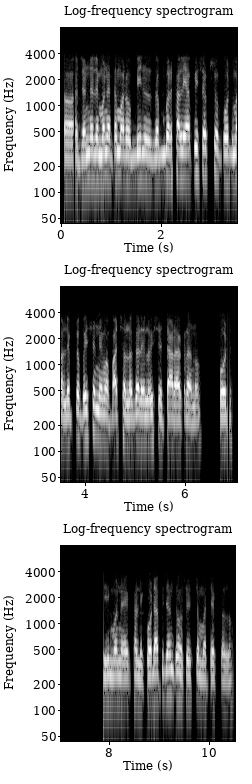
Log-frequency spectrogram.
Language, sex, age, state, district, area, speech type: Gujarati, male, 18-30, Gujarat, Junagadh, urban, conversation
